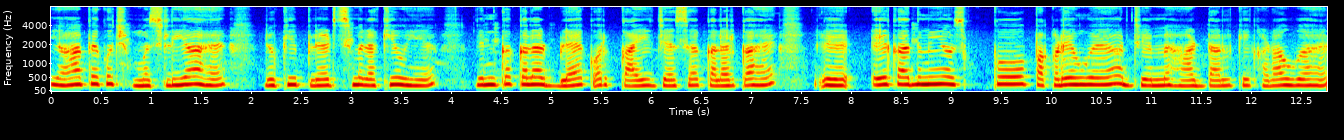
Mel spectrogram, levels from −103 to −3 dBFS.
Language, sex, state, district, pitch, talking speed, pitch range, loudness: Hindi, female, Bihar, Purnia, 220 Hz, 180 wpm, 215-250 Hz, -15 LUFS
